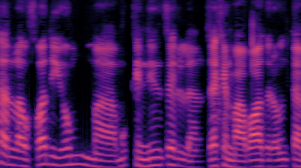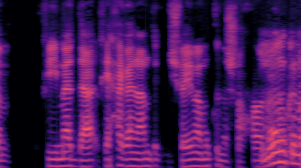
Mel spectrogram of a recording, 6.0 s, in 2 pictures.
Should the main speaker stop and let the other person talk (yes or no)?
yes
